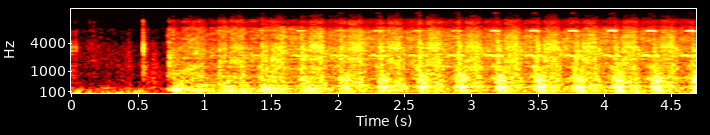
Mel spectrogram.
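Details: VW engine in a dune buggy, run without oil, cranks at a brisk even pace about three beats a second but never fires; the crankshaft is suspected broken.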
